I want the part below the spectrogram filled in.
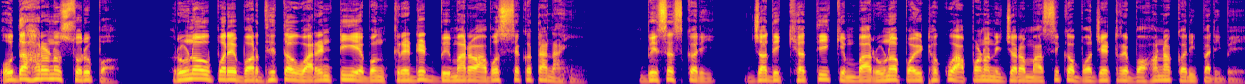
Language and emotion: Odia, neutral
